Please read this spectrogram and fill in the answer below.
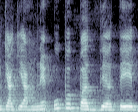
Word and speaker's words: उपपद्यते: अब ये देखिए, ये क्या है, द और यह मिला हुआ है, तो उच्चारण क्या किया हमने, उपपद्यते, द और यह।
